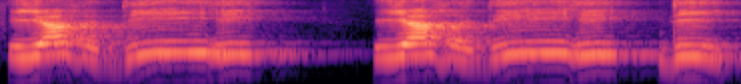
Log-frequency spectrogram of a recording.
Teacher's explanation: یا مدہ سے پہلے زیر آ رہی ہے اور اس کو میں ایک الف کی مقدار کے برابر کھینچ رہی ہوں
